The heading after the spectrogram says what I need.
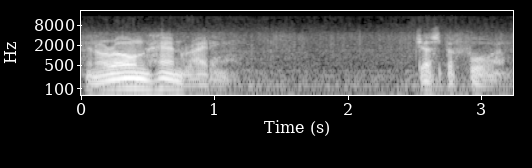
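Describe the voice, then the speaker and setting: A grave, calculating husband in a 1940s radio thriller. His very low voice moves slowly and haltingly, with wide dramatic swings. A faint noise runs through the old recording. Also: expressive, a bit bright, husky, dull audio, heavily acted. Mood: solemn, heavy. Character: cold, menacing husband feigning grief over his wife.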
